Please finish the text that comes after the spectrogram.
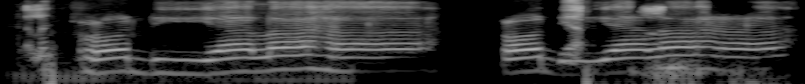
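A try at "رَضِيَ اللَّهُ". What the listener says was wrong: Ya, jangan terpisah karena dia kan pendek semua, ro pendek dari ro sampai like. Rodiyalaha, rodiyalaha. Seperti itu teknik bacanya.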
